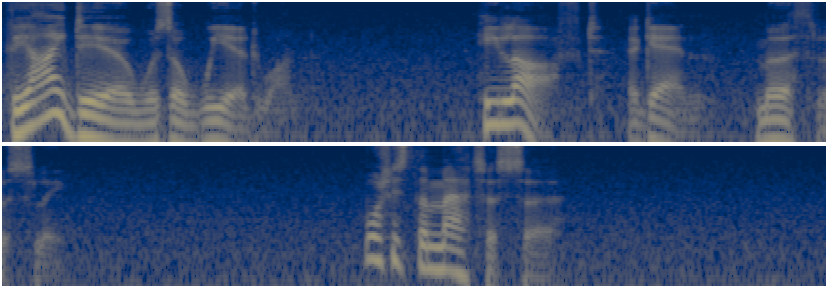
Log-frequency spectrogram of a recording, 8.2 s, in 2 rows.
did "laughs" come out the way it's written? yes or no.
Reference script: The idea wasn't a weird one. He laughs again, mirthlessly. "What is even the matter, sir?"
no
